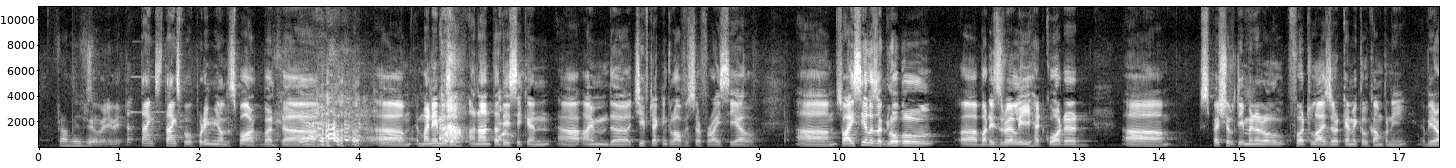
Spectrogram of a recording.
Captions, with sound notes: from Israel. - So anyway, thanks for putting me on the spot but, (all laughing) my name is Anantha Desikan, I'm the chief technical Officer for ICL. So ICL is a global but Israeli-headquartered specialty mineral fertilizer chemical company.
